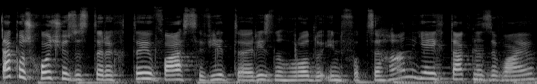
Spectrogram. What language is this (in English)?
Ukrainian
